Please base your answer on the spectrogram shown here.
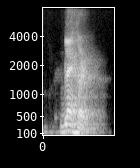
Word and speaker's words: Blecher: And I was recommended and given books when I was in Romania, and one, Max Blecher, is that how you say it? Blecher? Yes, Blecher.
